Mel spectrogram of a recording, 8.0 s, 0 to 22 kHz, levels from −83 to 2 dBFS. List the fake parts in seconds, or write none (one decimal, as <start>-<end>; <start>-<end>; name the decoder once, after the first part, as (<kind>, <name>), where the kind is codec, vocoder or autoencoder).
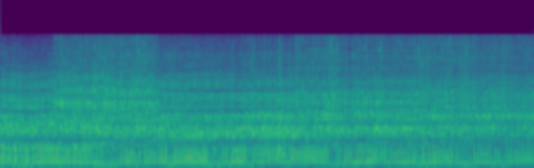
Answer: none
